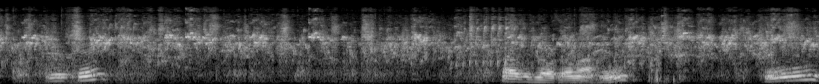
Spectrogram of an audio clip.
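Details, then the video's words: Budgerigar at play, recorded 13 December 2019, keeps up a dense, scratchy high warble of rapid chirps and squeaks, while a woman speaks over it in German several times. "Der Wellispielfilm"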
